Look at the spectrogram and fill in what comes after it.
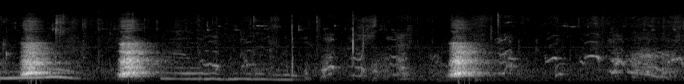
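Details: First outing of Bull Terrier puppies on 18 January 2015: three loud, widely spaced yapping barks mixed with thin, wavering whines and low human voices in the background.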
